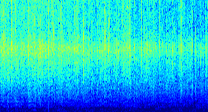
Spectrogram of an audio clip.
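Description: Ghee sizzling on an aloo paratha frying on a hot tawa: a steady hiss with fine crackling pops, easing slightly toward the end.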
